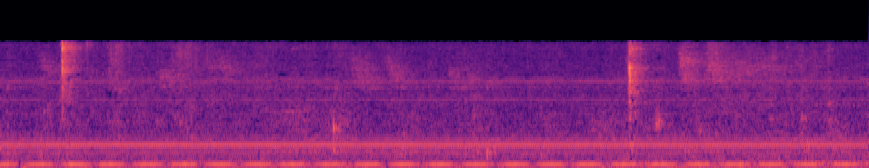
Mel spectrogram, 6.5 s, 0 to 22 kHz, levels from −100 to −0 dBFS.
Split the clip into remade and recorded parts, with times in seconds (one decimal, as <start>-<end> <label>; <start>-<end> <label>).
0.0-6.5 recorded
